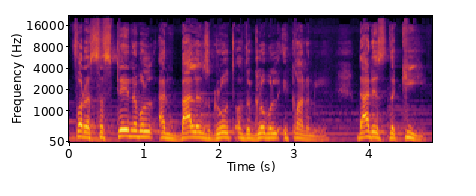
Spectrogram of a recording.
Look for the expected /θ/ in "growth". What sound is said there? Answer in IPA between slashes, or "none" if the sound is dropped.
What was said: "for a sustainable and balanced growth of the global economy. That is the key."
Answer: /t/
